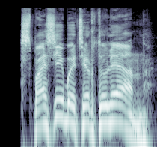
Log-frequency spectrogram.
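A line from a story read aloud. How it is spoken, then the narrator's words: Shout. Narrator (Russian): выкрикнул я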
